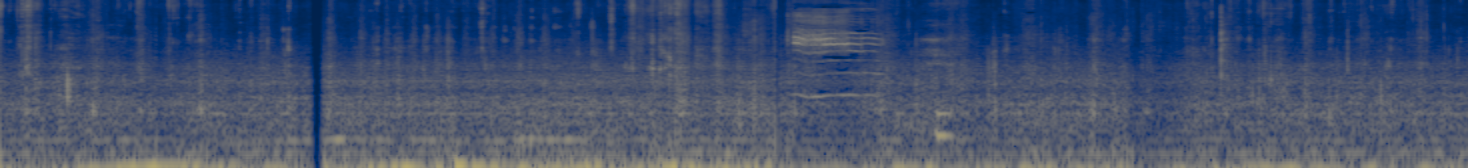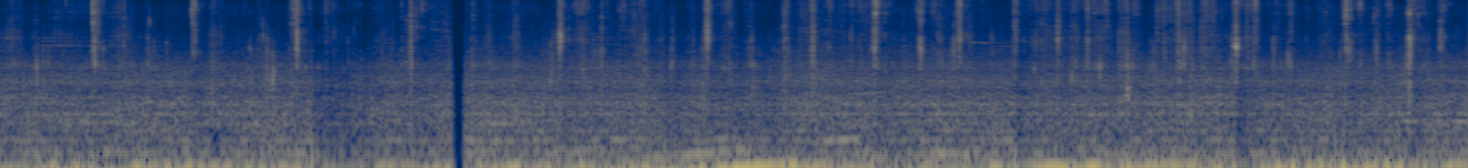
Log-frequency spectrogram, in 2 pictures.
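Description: A young woman chews crunchy fried food close to a microphone.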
